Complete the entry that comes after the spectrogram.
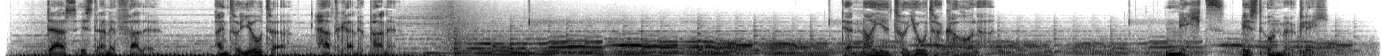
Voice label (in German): Mann OFF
